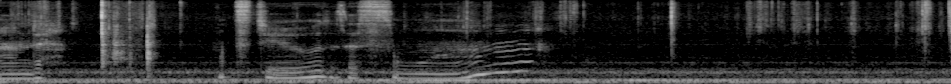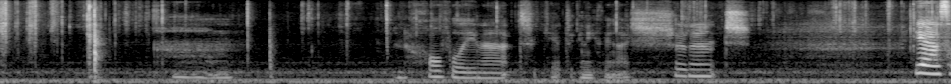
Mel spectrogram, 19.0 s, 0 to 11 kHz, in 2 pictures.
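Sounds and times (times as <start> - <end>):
steady low hum: 0.0 - 19.0
scissors snipping wrapper: 9.0 - 11.2.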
